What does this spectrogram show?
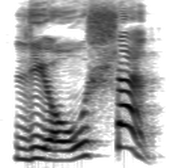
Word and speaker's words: Liu Shan: state of Shu Han, Liu Shan. L-I-O, Liu, Shi An, Shan. Remember the rule? Shi An, Shan. Liu Shan.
